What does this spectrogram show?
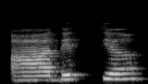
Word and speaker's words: आदित्य: ओम अस आदित्य हृदय स्तत्रस्य अ आधा स य पूरा अस्य आदित्य य पूरा है आ दीर्घ है द में छोटी इ की मात्रा ह्रस्व जाएगी आधा त आदित्य य आदित्य ह में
